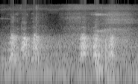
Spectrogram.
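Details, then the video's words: Guarding the yard, a working line German Shepherd barks in two clusters of three fairly soft, throaty woofs separated by a brief gap, with a low steady hum underneath. "German shepherd guarding yard"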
